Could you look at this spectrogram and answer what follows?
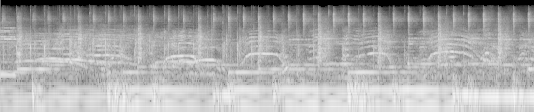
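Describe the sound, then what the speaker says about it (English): A comedy club crowd at the ComicVille Comedy Show claps, whoops and cheers loudly and continuously for comedian Funnyman Brazy, while someone shouts over the noise. "Right now, clap, clap, clap."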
